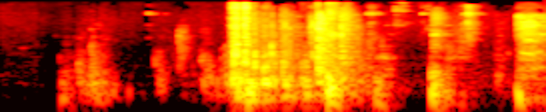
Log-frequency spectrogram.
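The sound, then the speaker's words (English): A microphone gets knocked onto the ground after someone trips over its cord, producing a burst of loud rustling, thumps and clattering handling noise that comes in several uneven hits before stopping. “Tripped over the cord and knocked my microphone on the ground.”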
